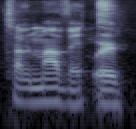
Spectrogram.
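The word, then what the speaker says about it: צלמות: Tzalmavet. Where Tzalmot is the... Tzalmavet. Well, it's a different form, right? Of the same word? Here is... Specifically here, it's Tzalmavet. Okay. It's the pronunciation of the Masoretes.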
